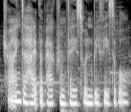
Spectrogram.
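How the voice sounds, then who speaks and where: Playing a self-assured, flirtatious werewolf beta in an audio drama roleplay, this woman teases the listener casually. She has a deep, darkish, creaky voice, a steady tone and normal speed, sounding calm as she explains things over lo-fi background music.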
